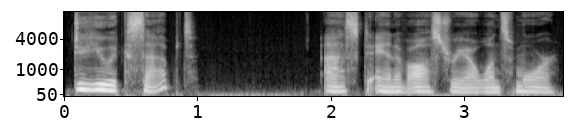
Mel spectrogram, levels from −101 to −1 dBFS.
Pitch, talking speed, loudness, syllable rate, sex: 140 Hz, 145 wpm, -19 LUFS, 4.8 syllables/s, female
